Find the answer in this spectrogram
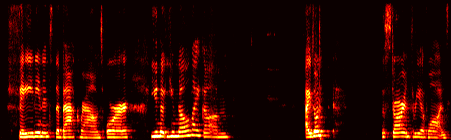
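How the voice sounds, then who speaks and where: A woman's voice: mid-range voice, fairly bright tone. A woman giving a live tarot reading, talking straight to the viewer with lots of "like" fillers and firm warnings. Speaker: tarot reader.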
